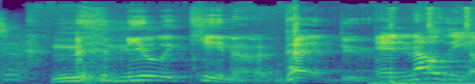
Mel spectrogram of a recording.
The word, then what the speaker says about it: Ntilikina: what Frank Nicolina, is that how you pronounce it? Ntilikina, that dude.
